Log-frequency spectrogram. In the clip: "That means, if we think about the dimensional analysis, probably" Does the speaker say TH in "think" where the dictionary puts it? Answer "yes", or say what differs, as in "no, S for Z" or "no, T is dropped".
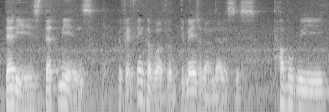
yes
